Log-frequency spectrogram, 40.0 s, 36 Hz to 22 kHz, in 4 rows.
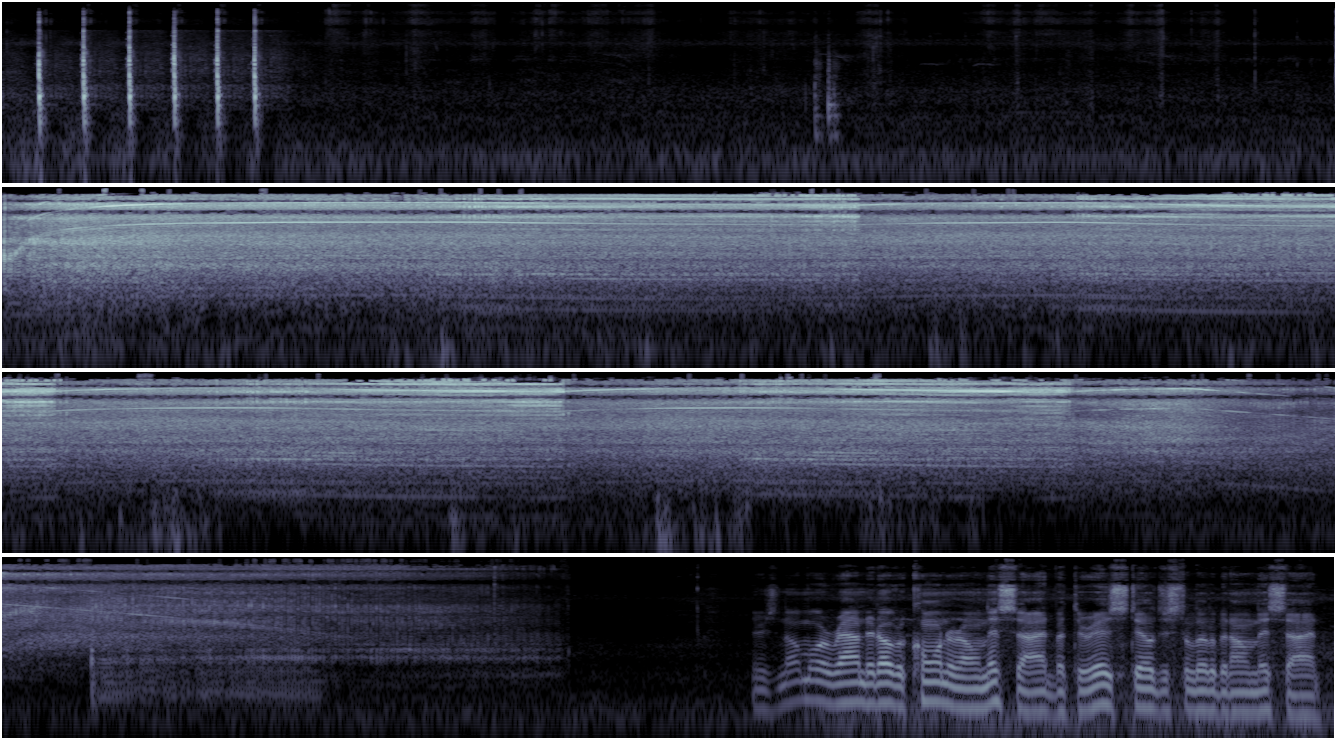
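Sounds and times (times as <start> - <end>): angle grinder grinding steel: 10.0 - 34.2.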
